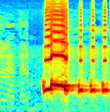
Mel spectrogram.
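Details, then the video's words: Zebra dove, Bangkok type, calling as a lure for other doves: one loud sustained mid-pitched note followed by three quick, evenly spaced staccato pulses. "Bunyi burung perkutut bangkok"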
